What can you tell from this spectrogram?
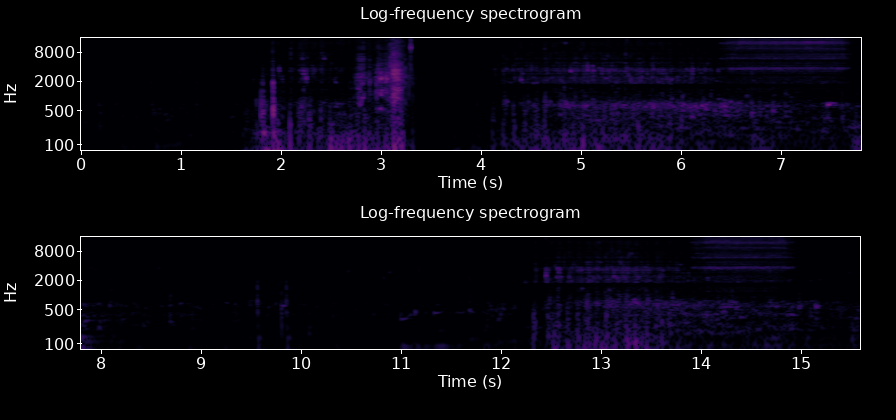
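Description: Scuba breathing through a regulator, muffled through an underwater camera housing: spells of bubbling and hiss, three in all, the loudest about two seconds in. The sound drops out completely for a moment just after it.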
